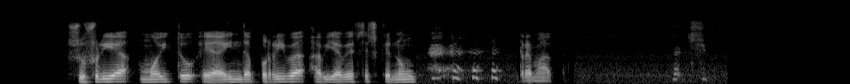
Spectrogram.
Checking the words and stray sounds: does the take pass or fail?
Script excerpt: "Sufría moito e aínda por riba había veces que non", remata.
fail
